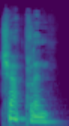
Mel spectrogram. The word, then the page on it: chaplain: British English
